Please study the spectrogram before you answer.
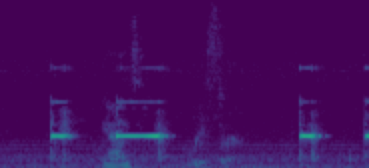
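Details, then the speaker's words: Alaris IV infusion pump occlusion alarm: repeated short high-pitched electronic beeps over quiet room noise, before the green light shows the line is open. "now you have your green light so you've gotten to see what it's like when you're occluded so if a patient bends their elbow or something like that and you get a occluded science that's what it's going to look like"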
